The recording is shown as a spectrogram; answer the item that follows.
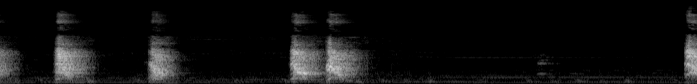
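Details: Irish Wolfhound puppy vocalising at his brother: four short, broad barks spaced about a second apart, then a quiet gap and one more bark at the very end.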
